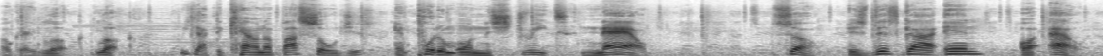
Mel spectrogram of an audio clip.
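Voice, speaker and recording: A man's voice: medium pitch, expressive, measured pace, soft background music, close to an everyday voice. A man playing a wary, blunt street gang lieutenant in a video game cutscene, talking in streetwise slang. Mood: wary, challenging.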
